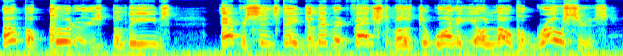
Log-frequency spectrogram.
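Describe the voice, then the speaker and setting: A woman's voice: sits high, expressive, moderate pace, vocal fry. A woman playing an earnest, naive hillbilly sidekick with a rural Southern accent and ungrammatical folksy speech in a comedy audio drama.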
